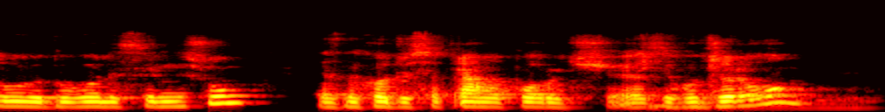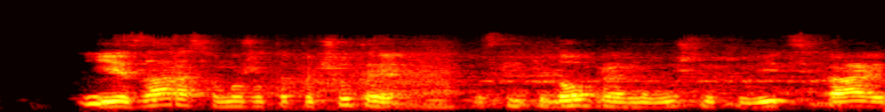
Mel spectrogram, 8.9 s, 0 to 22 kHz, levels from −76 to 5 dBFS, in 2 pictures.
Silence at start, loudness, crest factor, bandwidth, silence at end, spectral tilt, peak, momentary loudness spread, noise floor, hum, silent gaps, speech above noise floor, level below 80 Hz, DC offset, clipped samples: 0 s; -19 LUFS; 18 dB; 7.8 kHz; 0 s; -6 dB/octave; 0 dBFS; 11 LU; -58 dBFS; none; none; 40 dB; -74 dBFS; under 0.1%; under 0.1%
